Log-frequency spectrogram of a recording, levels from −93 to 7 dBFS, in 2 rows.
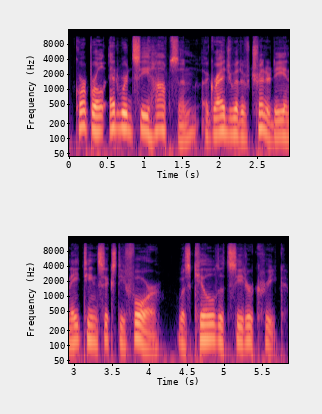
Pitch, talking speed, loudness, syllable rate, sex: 120 Hz, 175 wpm, -18 LUFS, 5.4 syllables/s, male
